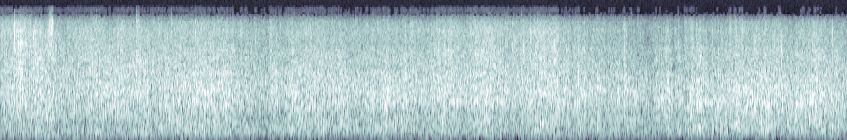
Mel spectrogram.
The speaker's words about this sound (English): I love the sound of rain on a caravan roof. I always have done, but this is very heavy and it's very windy as well.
